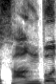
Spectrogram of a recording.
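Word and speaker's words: Tsangpo: नाम हम, जो कि सांगपो था, तिब्बत से ये चली तो इसको सांगपो बोलते हैं। वो हर हर के आगे टी लगा देते हैं, पता नहीं क्यों। तो ये होती है सांगपो की स्पेलिंग।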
